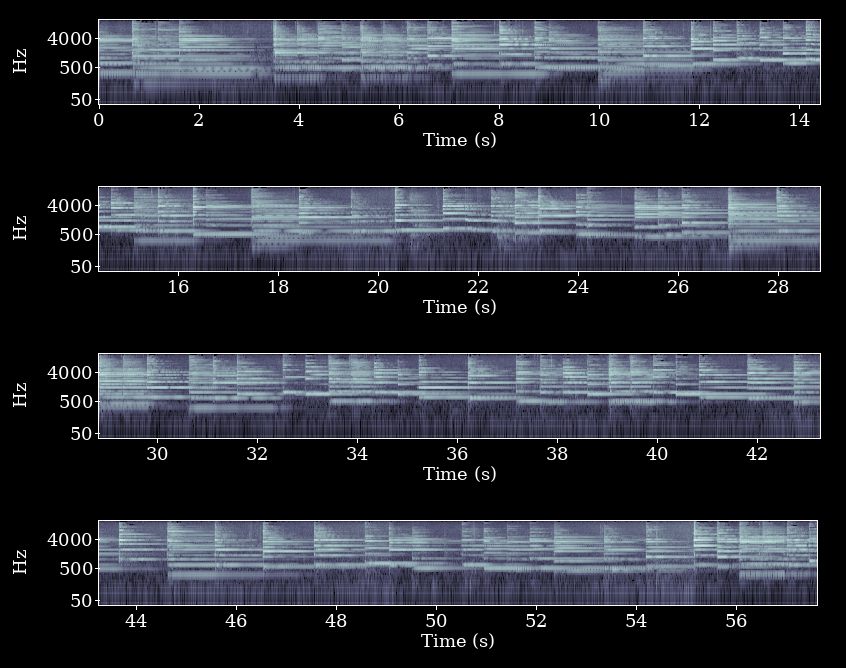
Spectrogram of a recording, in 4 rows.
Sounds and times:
Guitar: 0.0s - 57.6s.

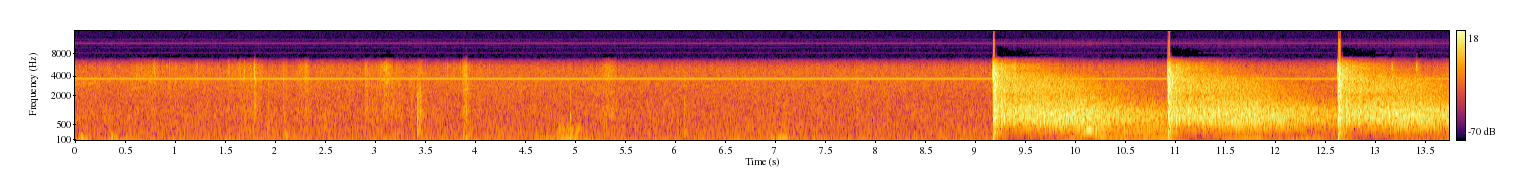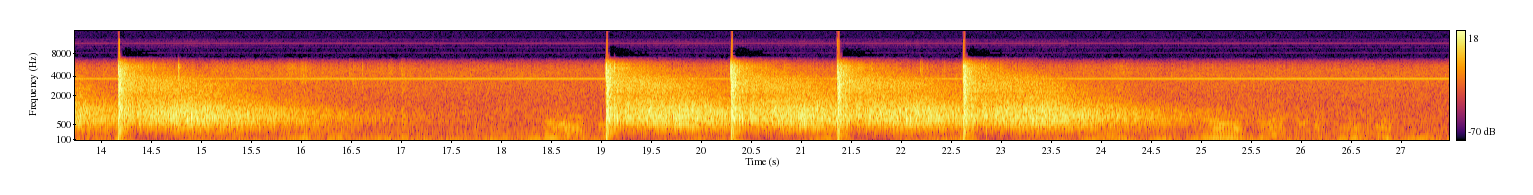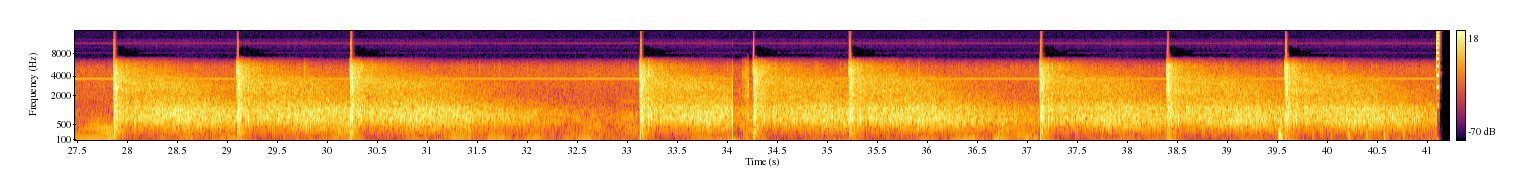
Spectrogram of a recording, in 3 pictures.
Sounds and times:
Gunshot, gunfire: 9.2s - 10.1s, 12.6s - 13.6s, 14.2s - 15.3s, 19.0s - 23.8s, 33.1s - 36.2s, 37.1s - 40.7s.

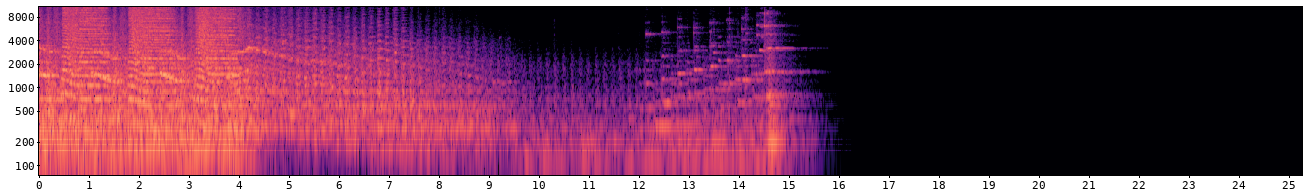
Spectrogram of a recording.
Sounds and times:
Music: 0.0s - 16.3s.

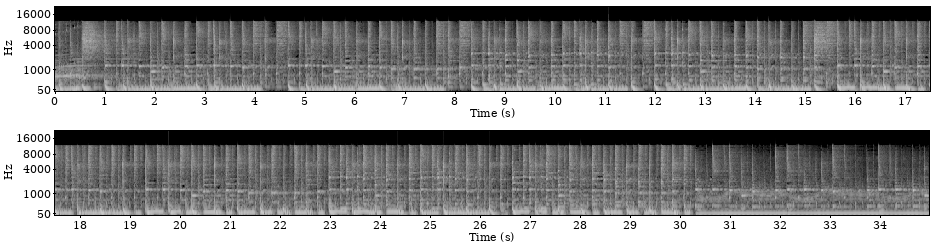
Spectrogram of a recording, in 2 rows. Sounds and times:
Independent music: 0.0s - 34.9s.

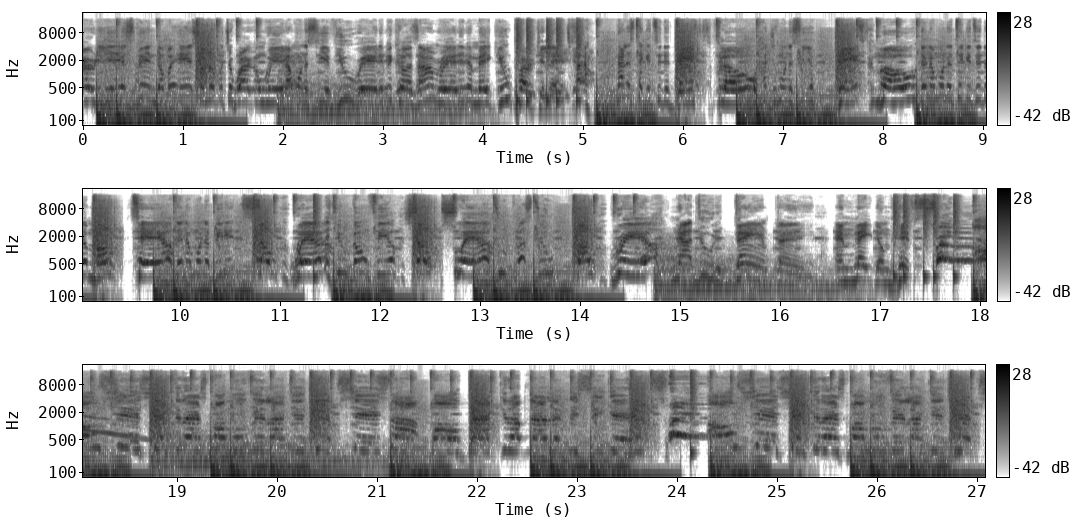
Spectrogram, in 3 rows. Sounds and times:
Rapping: 0.0s - 27.0s.

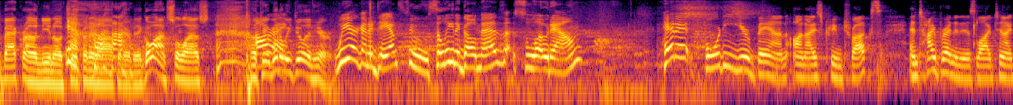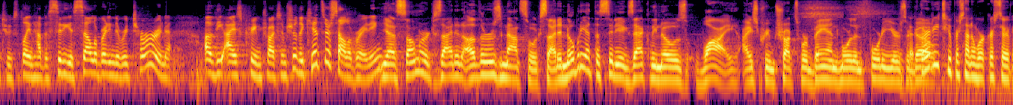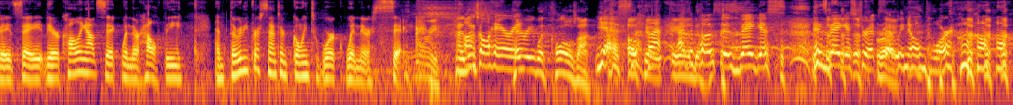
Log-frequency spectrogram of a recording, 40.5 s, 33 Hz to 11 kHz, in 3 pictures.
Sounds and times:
Female speech, woman speaking: 3.4s - 7.8s, 8.8s - 18.6s, 25.8s - 34.1s, 35.0s - 39.8s.

